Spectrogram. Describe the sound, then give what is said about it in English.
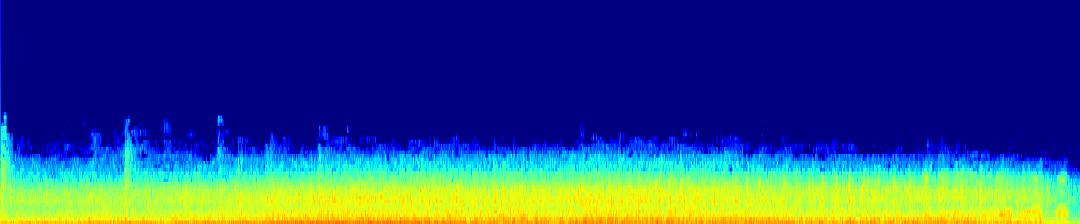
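A car engine rumbles with a steady low drone as a car arrives, swelling slightly in loudness over the first few seconds and then holding an even, continuous hum. “It's a car.”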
